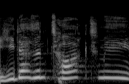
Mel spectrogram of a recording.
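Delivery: put-on upset little girl voice.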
